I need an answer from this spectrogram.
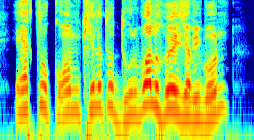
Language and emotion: Bengali, fearful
